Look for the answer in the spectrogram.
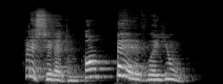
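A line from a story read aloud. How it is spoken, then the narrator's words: Old man, furious shout. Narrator (French): s'écria le vieux avec fureur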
